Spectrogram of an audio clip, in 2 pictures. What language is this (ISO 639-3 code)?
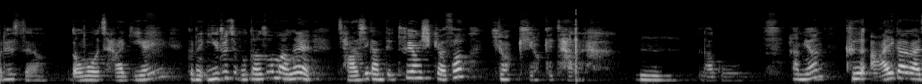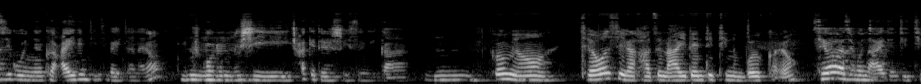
kor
